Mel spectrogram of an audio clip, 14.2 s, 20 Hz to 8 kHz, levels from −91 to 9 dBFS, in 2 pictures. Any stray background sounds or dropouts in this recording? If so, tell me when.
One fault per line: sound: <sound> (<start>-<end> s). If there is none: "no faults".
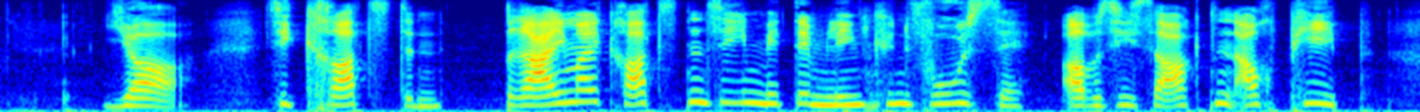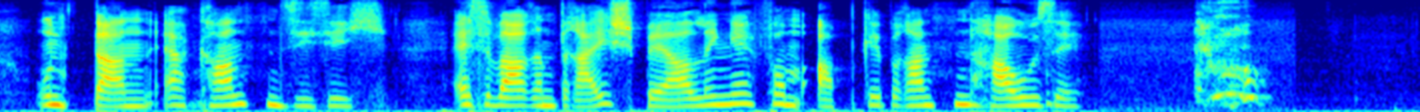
sound: sneeze (13.1-13.5 s)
